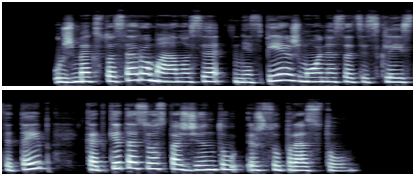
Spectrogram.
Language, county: Lithuanian, Tauragė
